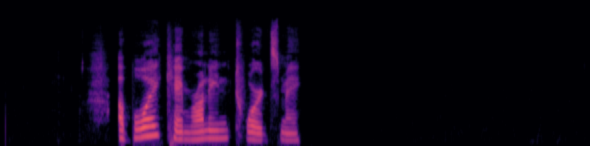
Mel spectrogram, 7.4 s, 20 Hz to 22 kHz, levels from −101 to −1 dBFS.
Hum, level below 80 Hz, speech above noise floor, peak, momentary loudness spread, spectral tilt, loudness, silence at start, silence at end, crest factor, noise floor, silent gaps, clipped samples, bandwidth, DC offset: none; -86 dBFS; over 46 dB; -26 dBFS; 14 LU; -4 dB/octave; -44 LUFS; 1.15 s; 3.65 s; 24 dB; under -90 dBFS; none; under 0.1%; 13 kHz; under 0.1%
